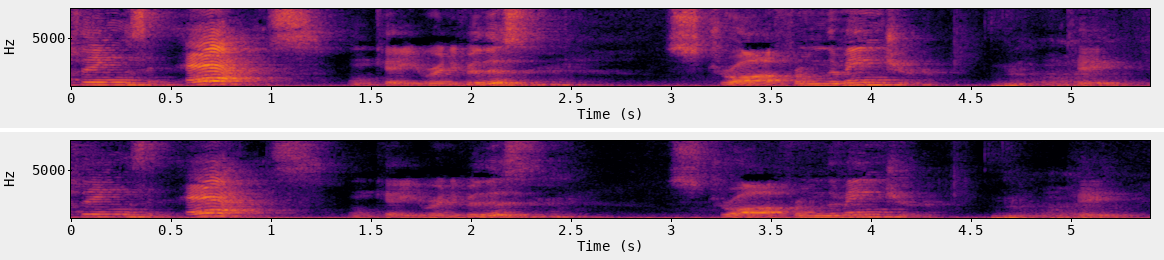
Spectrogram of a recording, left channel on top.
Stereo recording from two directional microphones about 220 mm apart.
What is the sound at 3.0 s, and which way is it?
Speech, 45° left (ahead or behind).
